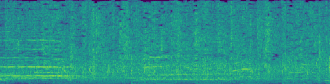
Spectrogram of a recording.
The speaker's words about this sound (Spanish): Aplausos maldita sea.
